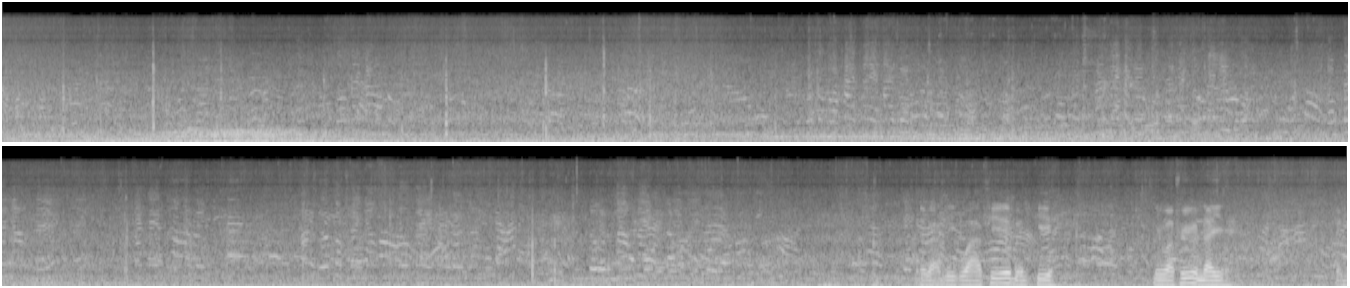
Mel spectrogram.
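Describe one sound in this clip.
Waves wash gently over a rocky shore outdoors.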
